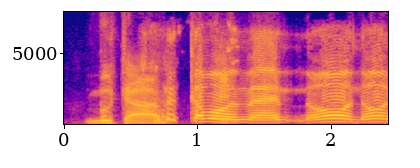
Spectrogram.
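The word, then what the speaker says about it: mut'ah: you say that hey not mutha muta come on man no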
